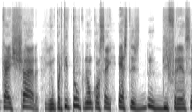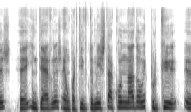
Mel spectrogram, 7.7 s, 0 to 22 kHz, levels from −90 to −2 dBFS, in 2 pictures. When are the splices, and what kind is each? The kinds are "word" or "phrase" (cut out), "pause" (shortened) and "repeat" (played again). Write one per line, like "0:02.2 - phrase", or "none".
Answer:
0:00.9 - word
0:01.6 - word
0:02.2 - word
0:05.1 - word
0:05.6 - word
0:06.7 - word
